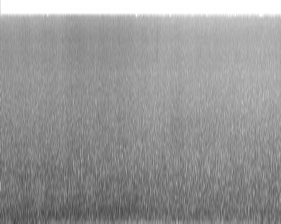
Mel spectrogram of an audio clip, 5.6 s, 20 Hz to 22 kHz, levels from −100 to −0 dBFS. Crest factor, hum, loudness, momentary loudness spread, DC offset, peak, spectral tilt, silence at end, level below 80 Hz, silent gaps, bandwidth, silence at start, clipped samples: 16 dB; none; -33 LUFS; 7 LU; under 0.1%; -18 dBFS; -4 dB/octave; 0 s; -50 dBFS; none; 16 kHz; 0 s; under 0.1%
